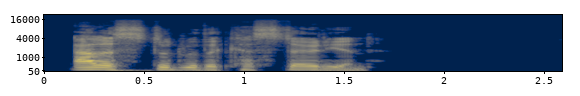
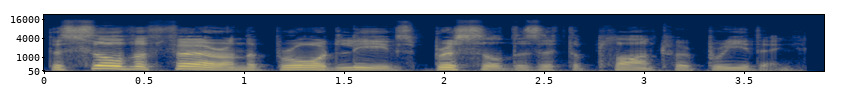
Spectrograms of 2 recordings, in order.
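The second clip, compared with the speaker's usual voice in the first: ordinary delivery, nothing marked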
